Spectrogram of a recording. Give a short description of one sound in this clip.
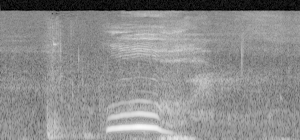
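A young man cries out in a long, rising and falling shout.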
